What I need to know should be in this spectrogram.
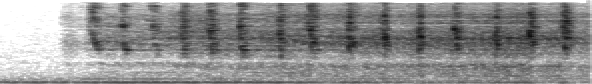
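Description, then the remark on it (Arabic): A car engine runs steadily while driving past orchards, a low rumble under a brighter mechanical whir that pulses in a quick, even rhythm. It is moderately loud, with no voices. “هنا هو فرحان جدا وسعيد بين أصحابي، هو معهم في السيارة يمرون على البساتين.”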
